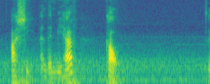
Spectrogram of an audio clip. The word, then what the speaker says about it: kao: ha, mimi, te, ashi, kao. So, well, let us see what it is. Me, hana, kuchi, ha, mimi, te, and ashi, and then we have kao. So, it is not COW, it is KAO.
